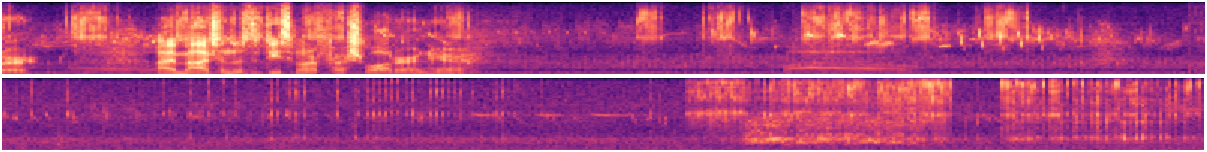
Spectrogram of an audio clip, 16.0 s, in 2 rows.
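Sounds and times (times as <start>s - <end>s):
birds chirping: 0.0s - 16.0s
faint sparse clicks: 7.9s - 12.8s.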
